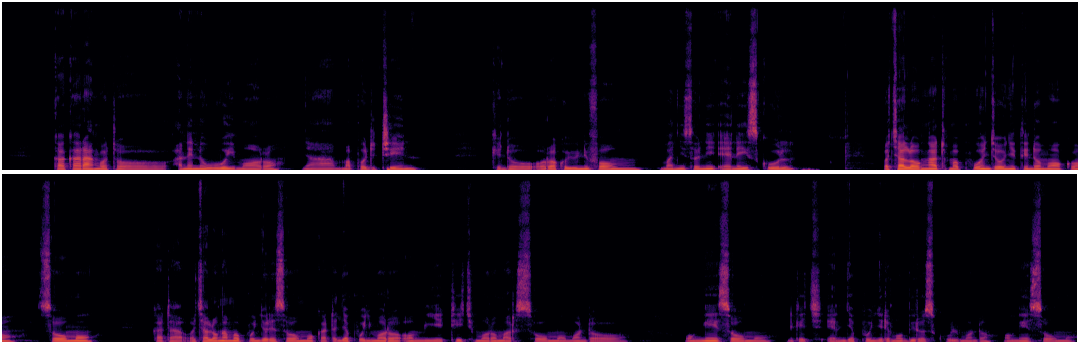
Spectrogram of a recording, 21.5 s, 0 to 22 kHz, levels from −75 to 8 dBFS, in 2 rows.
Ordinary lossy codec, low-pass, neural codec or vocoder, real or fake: none; none; none; real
